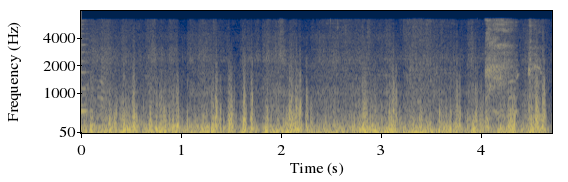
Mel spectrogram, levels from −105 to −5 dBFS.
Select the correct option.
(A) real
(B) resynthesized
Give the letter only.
A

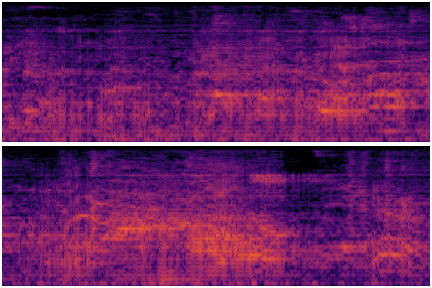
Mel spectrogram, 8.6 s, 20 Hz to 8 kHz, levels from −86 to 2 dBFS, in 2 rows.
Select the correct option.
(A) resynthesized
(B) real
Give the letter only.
A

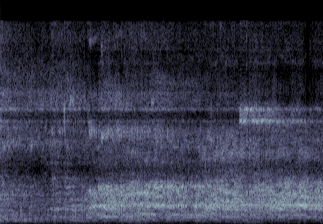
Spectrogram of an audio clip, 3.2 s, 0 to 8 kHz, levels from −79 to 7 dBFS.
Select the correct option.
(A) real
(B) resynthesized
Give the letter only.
B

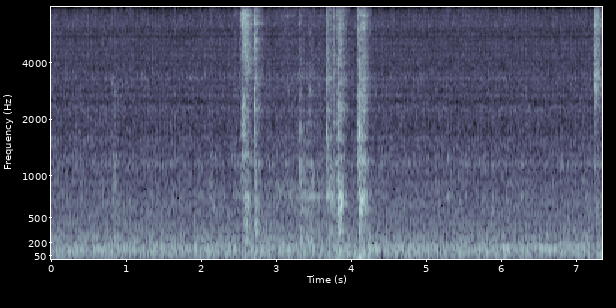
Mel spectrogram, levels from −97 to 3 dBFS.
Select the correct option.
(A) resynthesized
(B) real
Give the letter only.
A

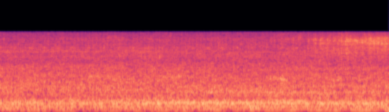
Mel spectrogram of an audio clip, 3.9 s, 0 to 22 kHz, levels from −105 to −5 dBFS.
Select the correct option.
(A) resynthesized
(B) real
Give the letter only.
B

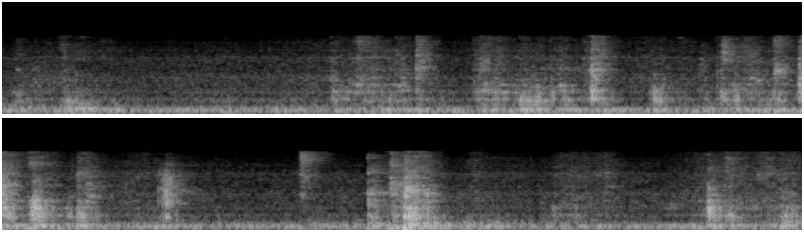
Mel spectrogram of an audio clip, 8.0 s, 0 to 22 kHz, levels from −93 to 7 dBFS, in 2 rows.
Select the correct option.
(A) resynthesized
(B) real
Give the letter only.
A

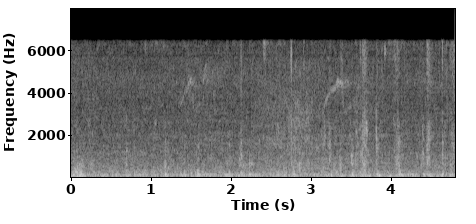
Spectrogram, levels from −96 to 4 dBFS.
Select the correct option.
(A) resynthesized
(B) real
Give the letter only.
A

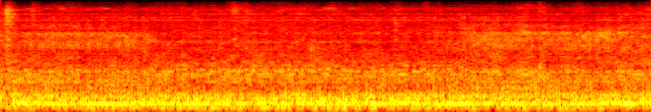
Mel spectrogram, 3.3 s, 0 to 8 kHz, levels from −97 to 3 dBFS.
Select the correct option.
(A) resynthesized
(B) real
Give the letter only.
A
